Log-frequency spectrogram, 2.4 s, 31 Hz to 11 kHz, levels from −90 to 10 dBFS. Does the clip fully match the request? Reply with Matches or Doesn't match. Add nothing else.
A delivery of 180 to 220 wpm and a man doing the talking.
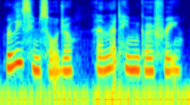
Doesn't match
